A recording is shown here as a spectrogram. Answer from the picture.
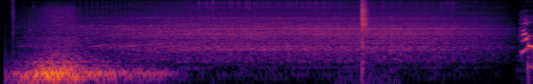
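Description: Intro sound effect for a film-strip title animation: a low rumbling swell in the first second, then a steady whooshing hiss with a high held tone, one sharp click about five seconds in, fading out near the end.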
